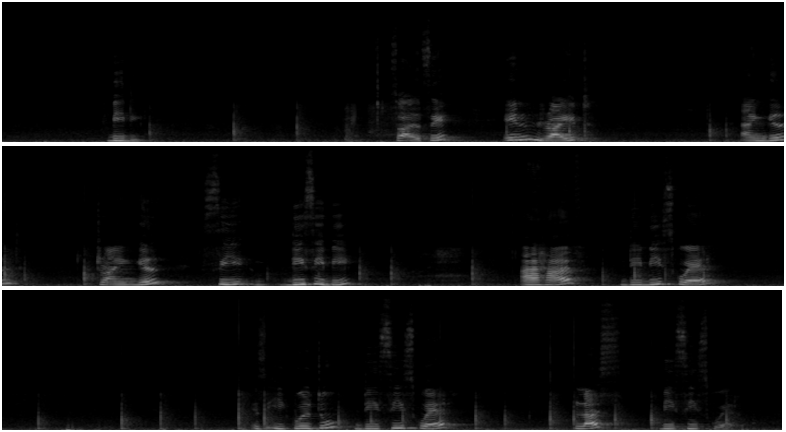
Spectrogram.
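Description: A young woman speaks calmly and explains nearby.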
